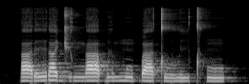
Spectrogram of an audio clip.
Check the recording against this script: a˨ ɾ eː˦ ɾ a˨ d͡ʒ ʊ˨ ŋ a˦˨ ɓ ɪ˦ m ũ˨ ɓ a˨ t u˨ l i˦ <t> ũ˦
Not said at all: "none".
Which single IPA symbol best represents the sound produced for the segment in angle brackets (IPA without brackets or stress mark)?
tʰ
